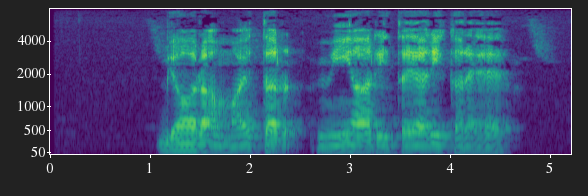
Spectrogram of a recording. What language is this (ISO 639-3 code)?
mve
